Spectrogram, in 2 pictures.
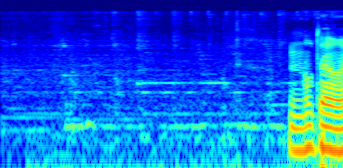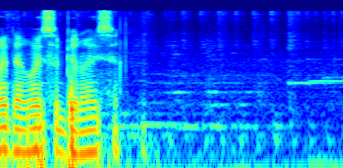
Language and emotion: Russian, neutral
